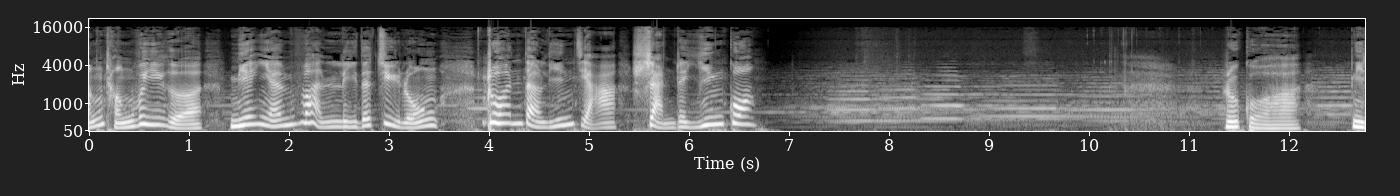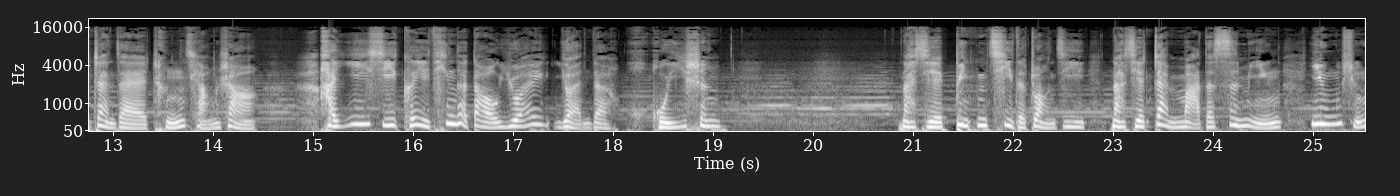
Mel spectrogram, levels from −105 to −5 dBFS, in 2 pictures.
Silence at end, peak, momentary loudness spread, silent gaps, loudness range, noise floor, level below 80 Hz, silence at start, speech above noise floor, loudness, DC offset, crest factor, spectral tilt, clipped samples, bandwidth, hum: 0 s; 0 dBFS; 21 LU; none; 7 LU; -48 dBFS; -36 dBFS; 0 s; 34 dB; -14 LUFS; under 0.1%; 16 dB; -5 dB/octave; under 0.1%; 16.5 kHz; none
